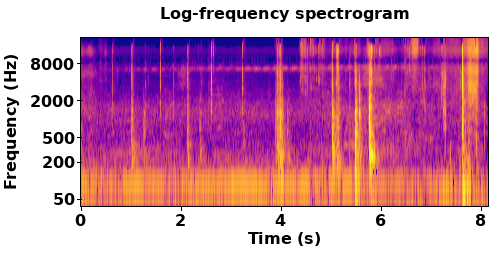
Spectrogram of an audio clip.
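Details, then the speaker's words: Toyota Corolla L after swapping the rear-seat C1 box for one from an LE to get key fob locking: door shuts with a thump, then quick firm clunks as the lock actuators cycle cleanly; locks working normally. "So that's all you have to do, and let me shut the door, you can hear it. You hear the door locks."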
